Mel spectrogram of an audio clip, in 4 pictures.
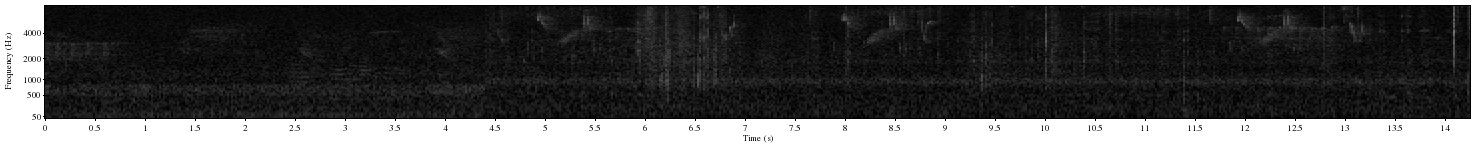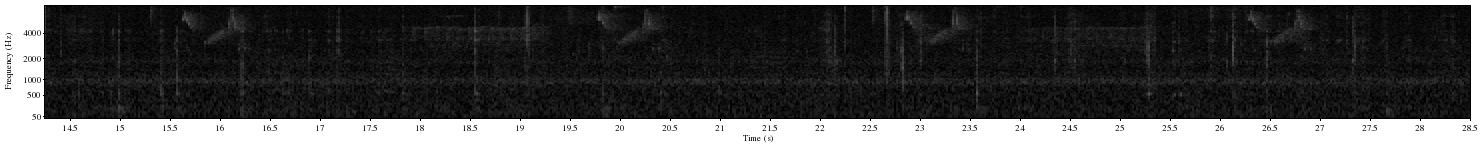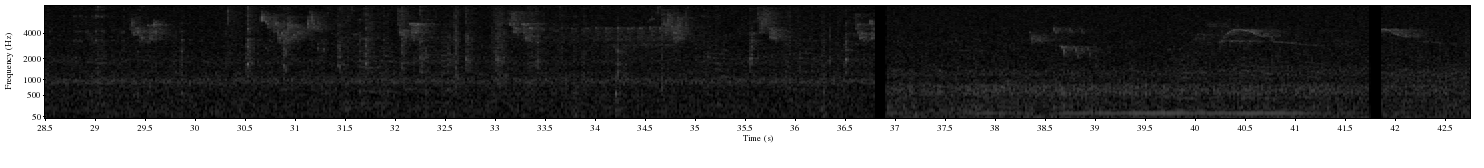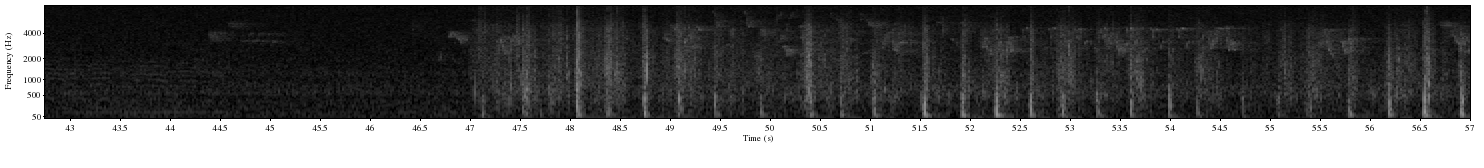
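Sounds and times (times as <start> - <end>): songbird chirping: 0.0 - 36.8, 37.8 - 42.6, 44.2 - 45.4, 46.3 - 57.0
faint insect hum: 0.0 - 57.0.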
